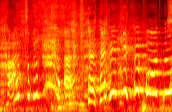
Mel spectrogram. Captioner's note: laughter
